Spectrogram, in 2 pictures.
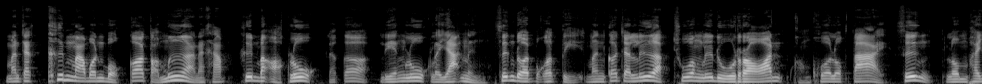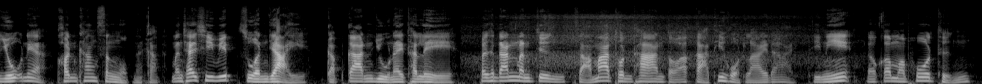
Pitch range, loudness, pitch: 120-160 Hz, -23 LUFS, 135 Hz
